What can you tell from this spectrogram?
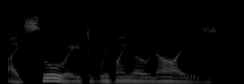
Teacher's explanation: this ra, that appears in between saw and it, is called an intrusive ra.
